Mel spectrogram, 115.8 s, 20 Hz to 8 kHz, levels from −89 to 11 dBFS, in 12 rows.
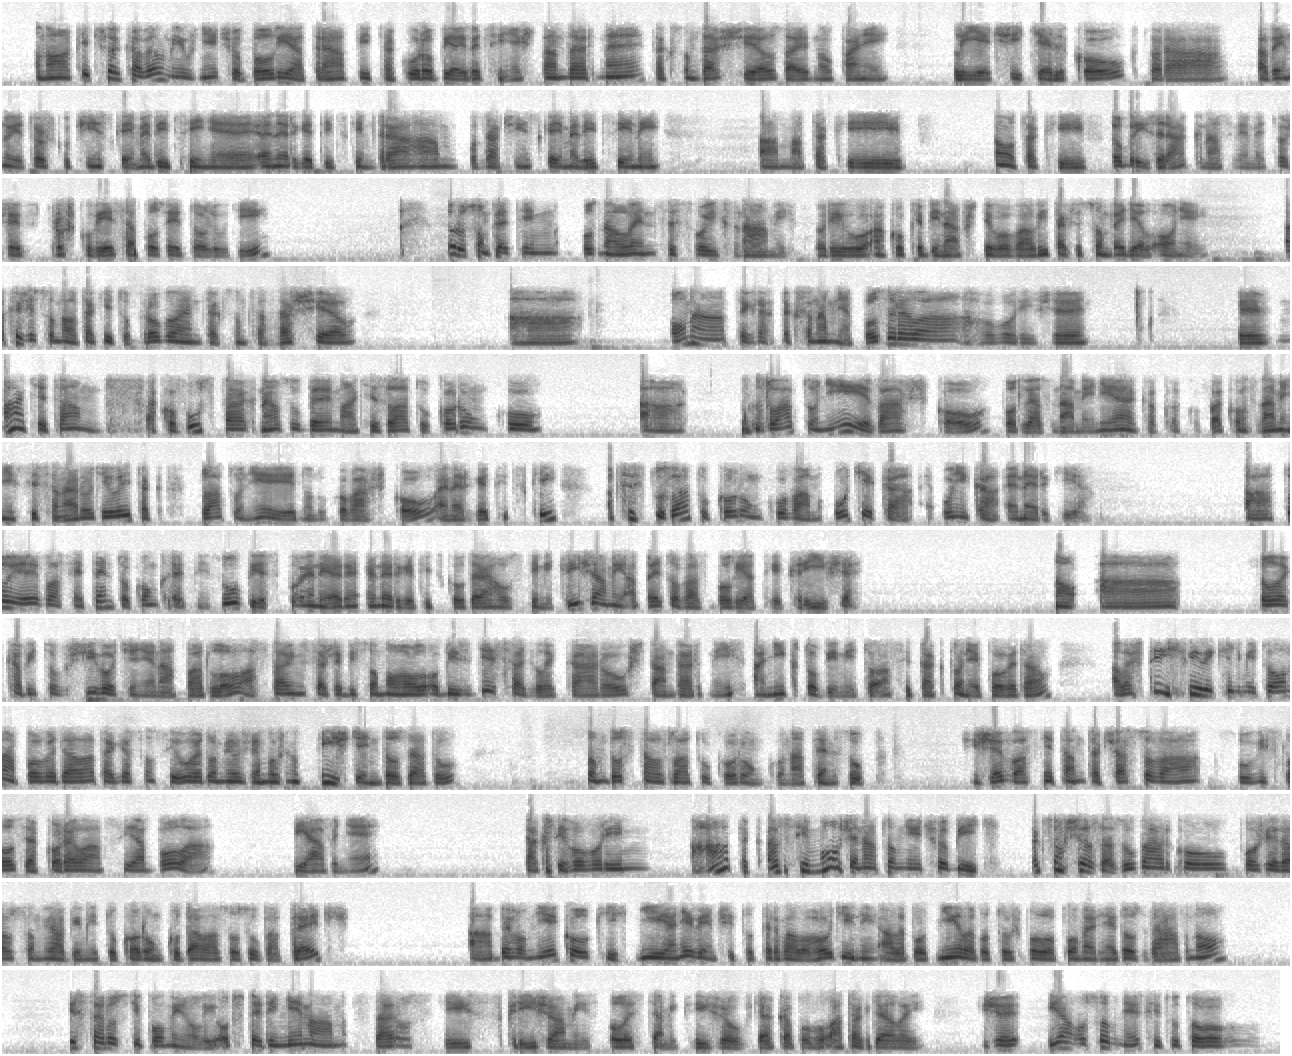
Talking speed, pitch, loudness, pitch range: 145 wpm, 105 Hz, -18 LUFS, 95-120 Hz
